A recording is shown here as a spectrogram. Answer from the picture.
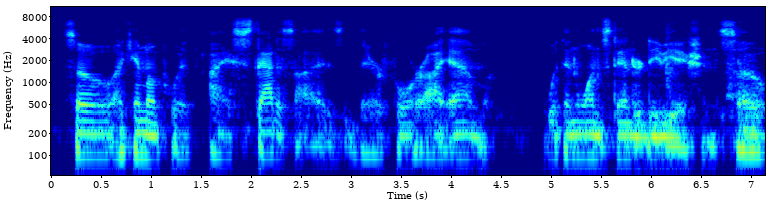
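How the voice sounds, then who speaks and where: Very slowly, a man speaks quietly. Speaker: stock market video creator. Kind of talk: casual live stream tutorial. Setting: late night live stream. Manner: speaking quietly.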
